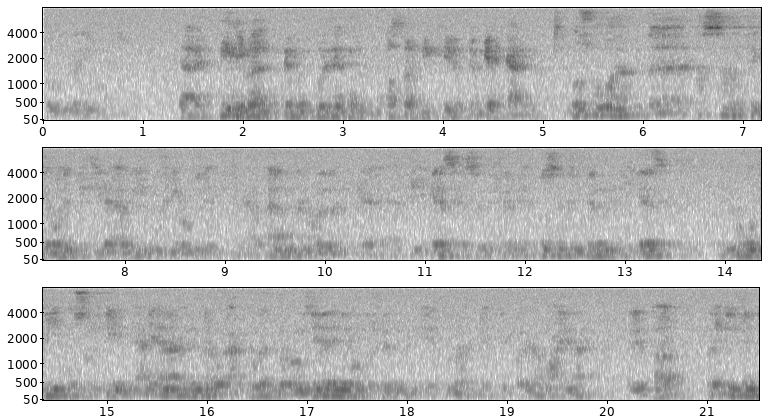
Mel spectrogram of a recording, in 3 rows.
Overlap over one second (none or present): none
